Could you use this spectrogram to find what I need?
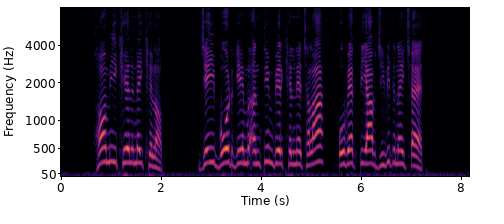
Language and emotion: Maithili, fearful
